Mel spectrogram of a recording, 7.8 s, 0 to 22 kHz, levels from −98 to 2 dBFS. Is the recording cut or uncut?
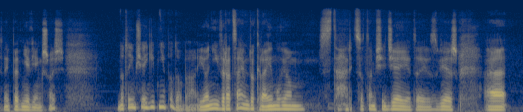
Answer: cut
